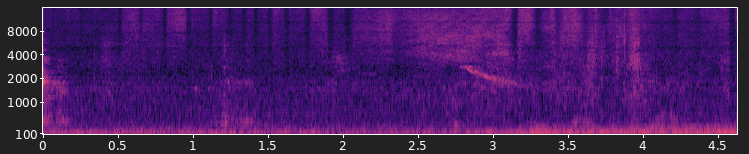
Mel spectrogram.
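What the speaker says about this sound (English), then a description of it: "Just keep sanding." Steady, soft rubbing and scraping of 5000-grit wet sandpaper on a car headlight lens, continuous and close, with no talking.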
